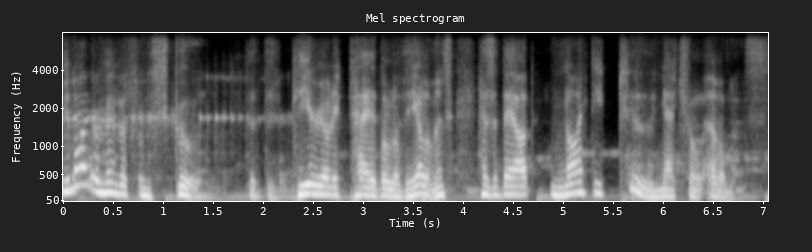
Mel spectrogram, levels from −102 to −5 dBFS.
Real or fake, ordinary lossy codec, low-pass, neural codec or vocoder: fake; Opus, 32 kbps; 7.2 kHz; codec, 32 kHz, 1.9 kbps, SNAC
